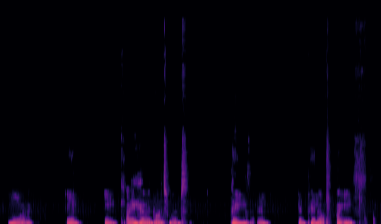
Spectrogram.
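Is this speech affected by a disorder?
Yes: cerebral palsy; since birth.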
